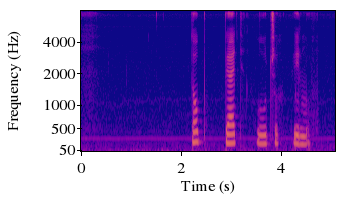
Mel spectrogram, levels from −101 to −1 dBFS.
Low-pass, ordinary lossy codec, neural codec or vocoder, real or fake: none; none; none; real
